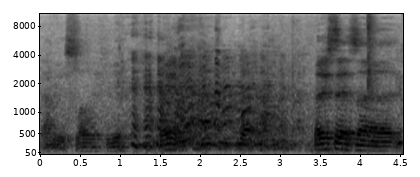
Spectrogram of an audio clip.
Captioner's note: all laughs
